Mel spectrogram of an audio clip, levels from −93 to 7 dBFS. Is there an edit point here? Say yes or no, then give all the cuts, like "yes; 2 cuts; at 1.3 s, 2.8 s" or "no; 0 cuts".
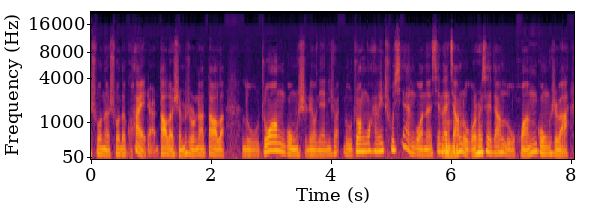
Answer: yes; 1 cut; at 4.1 s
